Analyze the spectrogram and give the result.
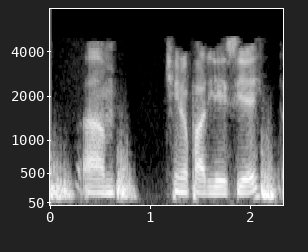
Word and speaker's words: Chenopodiaceae: Chenopodiaceae. – Yeah, I usually call them chinopods. Chinopodiaceae. That's just my personal pronunciation.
